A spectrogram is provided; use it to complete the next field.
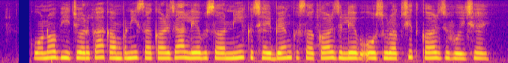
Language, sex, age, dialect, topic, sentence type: Maithili, female, 25-30, Bajjika, banking, statement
